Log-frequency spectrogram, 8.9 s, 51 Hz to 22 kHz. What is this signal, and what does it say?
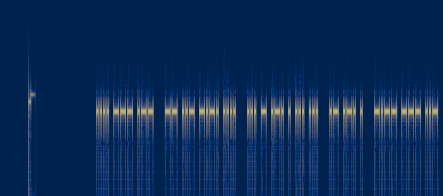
Morse code, heard as a keyed tone, about 34 wpm, 700 Hz. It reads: HOW MUCH STRESS ARE YOU
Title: Sentences from Top 1000 Words - Review Part 6 - 35wpm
